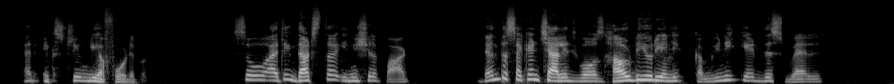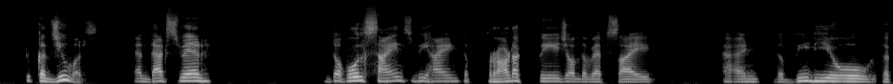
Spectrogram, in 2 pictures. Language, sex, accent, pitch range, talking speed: English, male, Indian, 120-175 Hz, 140 wpm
